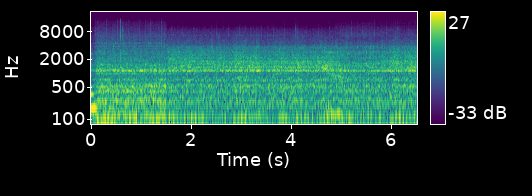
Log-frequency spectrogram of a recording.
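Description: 2004 Chevy truck engine idling steadily, heard from underneath the truck.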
